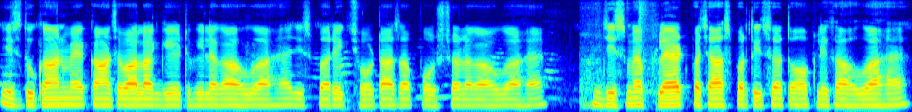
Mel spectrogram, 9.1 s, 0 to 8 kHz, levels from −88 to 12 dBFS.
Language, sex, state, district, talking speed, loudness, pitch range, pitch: Hindi, male, Jharkhand, Deoghar, 175 wpm, -21 LUFS, 125-130 Hz, 125 Hz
